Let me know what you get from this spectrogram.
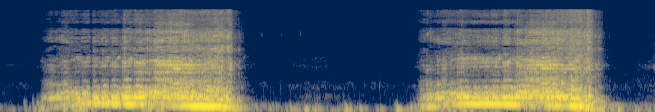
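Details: Roaring lion keeping rivals away, giving two drawn-out, deep, groaning roars of about one and a half seconds each, separated by a short pause with low rumbling breaths.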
